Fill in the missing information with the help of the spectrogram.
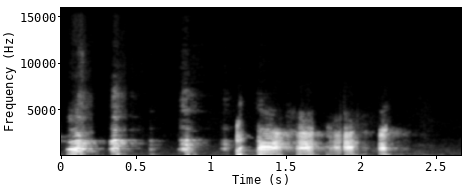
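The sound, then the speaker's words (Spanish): A guinea pig squeaks in a quick run of short, chirpy bursts, about ten in under three seconds, fairly loud with no one talking. “Ay, bueno, es son de cuyo.”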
